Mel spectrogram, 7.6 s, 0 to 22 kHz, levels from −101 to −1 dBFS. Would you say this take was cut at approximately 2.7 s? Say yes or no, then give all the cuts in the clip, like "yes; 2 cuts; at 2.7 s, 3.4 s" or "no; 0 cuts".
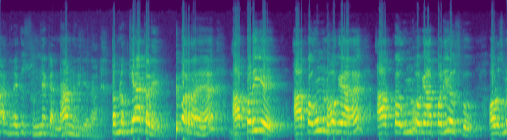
yes; 1 cut; at 2.7 s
